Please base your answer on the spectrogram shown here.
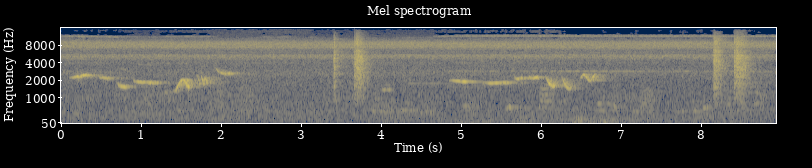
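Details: White-rumped shama song recorded to train other songbirds: varied whistled phrases with quick rising and falling slurs, repeated in bursts and separated by pauses, over a constant high hiss with occasional sharp clicks.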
